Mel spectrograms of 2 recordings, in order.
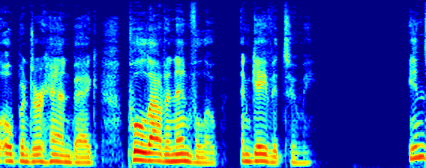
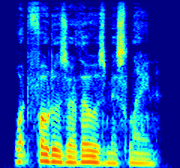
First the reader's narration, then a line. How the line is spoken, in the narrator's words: I asked quietly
